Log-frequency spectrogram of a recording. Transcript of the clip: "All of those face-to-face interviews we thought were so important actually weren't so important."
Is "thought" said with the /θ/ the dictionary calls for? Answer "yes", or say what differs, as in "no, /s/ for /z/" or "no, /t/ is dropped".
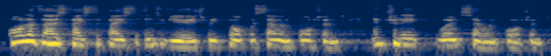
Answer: yes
